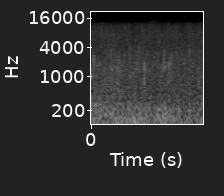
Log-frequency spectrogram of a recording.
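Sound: heavy rain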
